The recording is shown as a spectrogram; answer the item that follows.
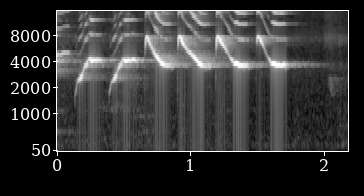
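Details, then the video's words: Canary song played to wake a lazy canary into song: a short phrase of about six rising-then-falling whistled notes, each roughly a quarter second apart, ending in silence. "kenarimu pasti ikut gacor || masteran kenari malas bunyi"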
